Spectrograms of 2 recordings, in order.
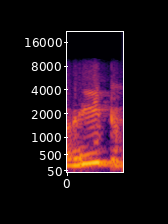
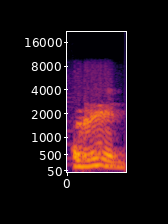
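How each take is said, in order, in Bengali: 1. স্বরধ্বনিটি 'ee' এর মতো শোনায়। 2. স্বরধ্বনিটি 'eh' এর মতো শোনায়। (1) "ভার্ব ওয়ানটাকে আমরা রিড পড়বো" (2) "ভাব টু আর ভাব থ্রিকে আমরা কি পড়বো রেড"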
